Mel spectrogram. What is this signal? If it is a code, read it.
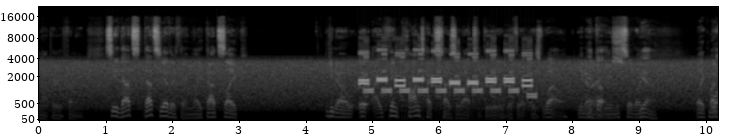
Multi-frequency trunk signalling (R2, with the far end's replies), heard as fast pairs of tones, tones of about 140 ms, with speech in English. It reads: 5040933994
